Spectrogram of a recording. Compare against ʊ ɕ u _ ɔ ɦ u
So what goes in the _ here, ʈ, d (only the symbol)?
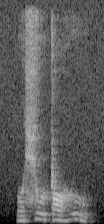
ʈ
